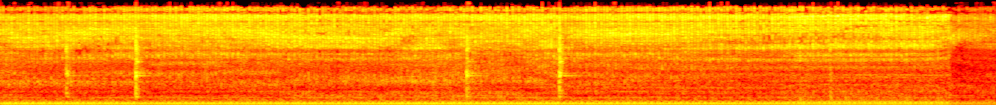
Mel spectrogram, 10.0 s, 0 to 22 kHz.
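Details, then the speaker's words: Porsche 964 911 Turbo after fuel pump replacement: deep, even idle with a strong low rumble that holds steady, only a few light clicks on top; flat-six sounds healthy. "yo she sounds good though hopefully the fire department doesn't come dude dang that thing sounds good though"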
